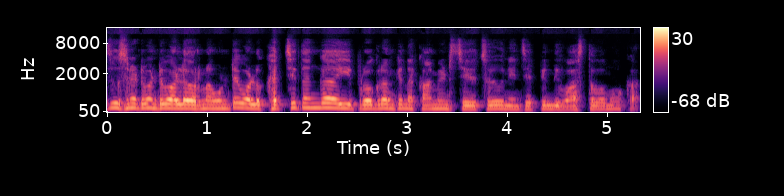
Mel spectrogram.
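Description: Against a quiet background, a man speaks at a high pitch in a dark, mellow tone. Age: 50s. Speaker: spiritual teacher and motivational guru; spiritual teacher. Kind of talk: interview, explanatory talk. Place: studio. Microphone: lapel.

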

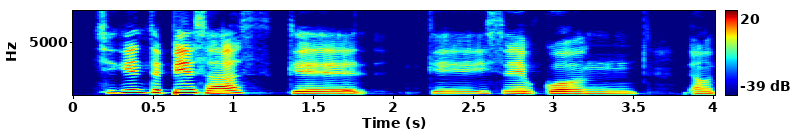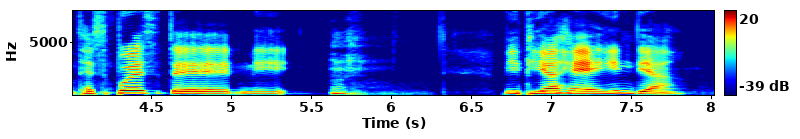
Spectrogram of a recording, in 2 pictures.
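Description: A woman with a Korean accent talks at a very slow pace with ordinary pitch variation and long, frequent pauses against a quiet background. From South Korea, small town. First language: Korean (speaking Spanish). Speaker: visual artist; artist on a panel. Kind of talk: artist talk. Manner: halting, non-native phrasing. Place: hall. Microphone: podium.

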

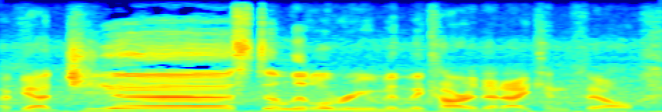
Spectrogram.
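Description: A man's voice sounds dry with no echo, with noticeable background noise. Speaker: vintage reseller vlogger. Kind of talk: casual vlog chat. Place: market. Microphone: phone near.

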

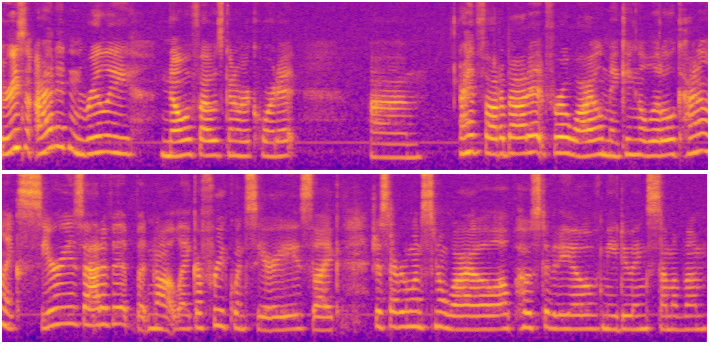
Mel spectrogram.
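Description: A woman's raised, projected voice has a bright, sharp tone. She goes at a fairly quick pace with ordinary pitch variation. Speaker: vlogger. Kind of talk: casual vlog chat. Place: home room.

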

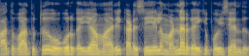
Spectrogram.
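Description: A man speaks with a fairly high pitch and fairly even intonation against a quiet background. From Tamil Nadu. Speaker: radio presenter. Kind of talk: radio talk with anecdote. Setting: radio studio. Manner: colloquial, storytelling. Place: studio.

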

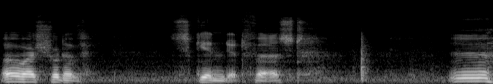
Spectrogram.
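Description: A man speaks at a very slow pace. Light background noise sits behind him. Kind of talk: comedic cooking tutorial in character. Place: kitchen. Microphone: phone near.

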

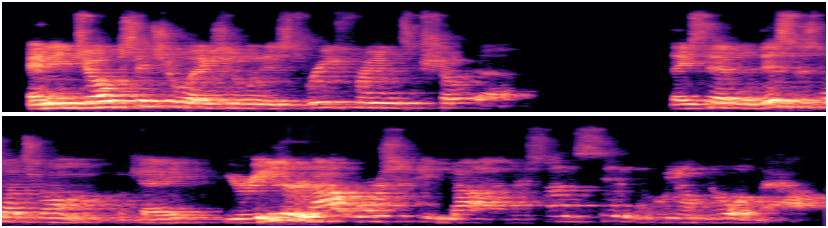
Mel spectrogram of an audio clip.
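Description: A man speaks at a fairly slow pace, his loudness swinging widely. Strong echo fills the room over a quiet background. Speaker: pastor. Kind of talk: sermon. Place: church.

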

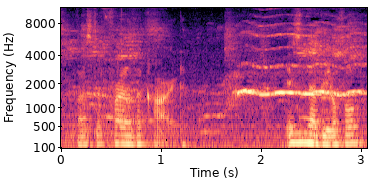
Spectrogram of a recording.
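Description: Clear music plays in the background. Over it, a woman speaks with a very deep, low pitch. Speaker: vlogger sharing received cards. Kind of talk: casual vlog chat. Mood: warm, grateful, soft-spoken. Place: kitchen. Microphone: phone near.

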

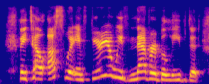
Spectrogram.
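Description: A woman's raised, projected voice, bright and sharp in tone, with lively intonation against a quiet background. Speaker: spoken word poet. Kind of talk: spoken word poetry performance. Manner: rhythmic, rhyming, emphatic delivery. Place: home room. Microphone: webcam.

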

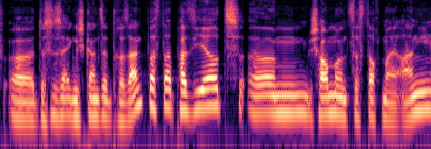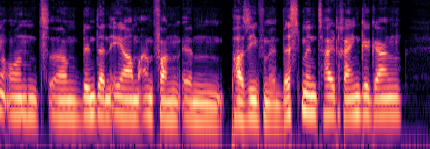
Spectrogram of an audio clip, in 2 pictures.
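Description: In a dry sound with no echo and a quiet background, a man speaks at a moderate pace in a dark, mellow tone. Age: 30s. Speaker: trader and academy team member; podcast guest. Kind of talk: casual interview. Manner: hesitant, many fillers. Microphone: video call.

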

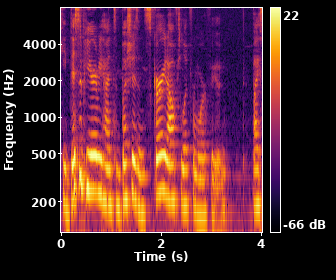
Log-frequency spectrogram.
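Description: The passage is read aloud in a natural voice.

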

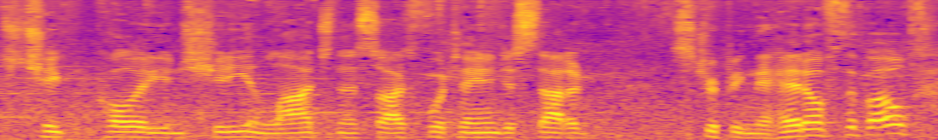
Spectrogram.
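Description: A man rushes along at a very fast pace, intonation fairly even, with noticeable background noise present. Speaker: motorcycle vlogger. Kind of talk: casual vlog chat. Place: street. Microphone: phone near.

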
